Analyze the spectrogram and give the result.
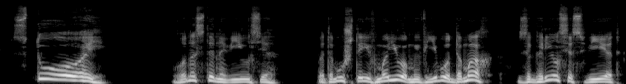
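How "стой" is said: high, drawn-out strained plea; choked rasp. A narrator's reading. Boy pinned under the moose, choked rasp. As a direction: beg breathlessly for it to stop. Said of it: "задыхаясь, прохрипел я".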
